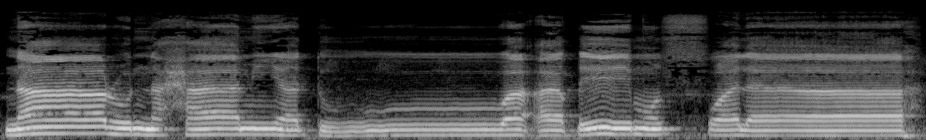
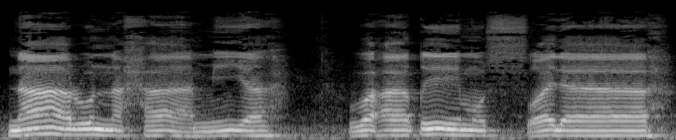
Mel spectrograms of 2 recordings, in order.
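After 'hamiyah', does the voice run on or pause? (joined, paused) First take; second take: joined; paused. First: The words run on with '-tu' and no pause. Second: It stops on a final 'h' before continuing. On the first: "প্রথমে মিল করে পড়লে" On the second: "ওয়াকফ দেন প্রত্যেক জায়গায় ওয়াকফ হলে প্রত্যেকটা জায়গায় হাসিন করতে হবে"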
